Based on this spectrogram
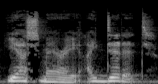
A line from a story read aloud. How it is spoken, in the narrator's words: Suddenly her voice came back, and she cried aloud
